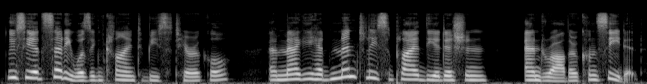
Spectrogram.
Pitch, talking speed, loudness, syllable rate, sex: 220 Hz, 175 wpm, -17 LUFS, 6.1 syllables/s, female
